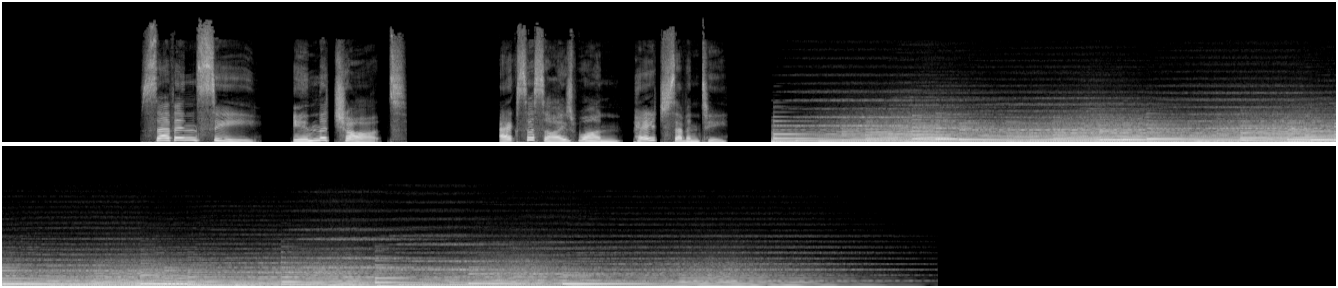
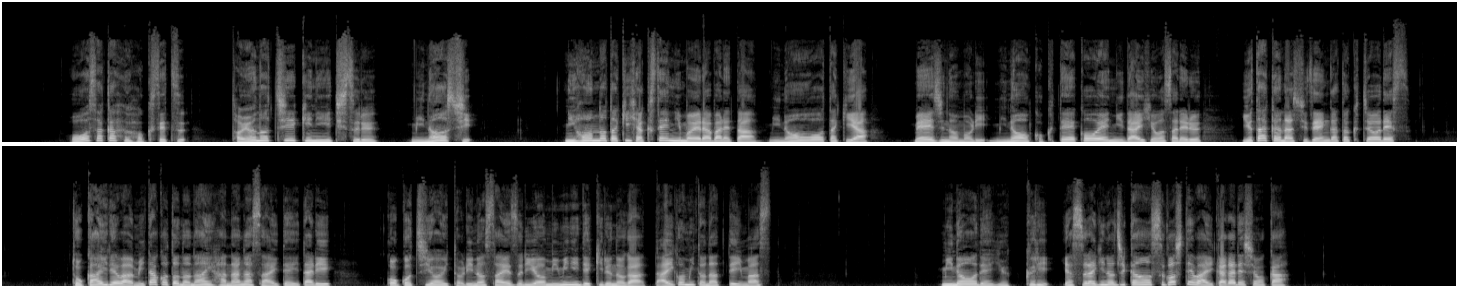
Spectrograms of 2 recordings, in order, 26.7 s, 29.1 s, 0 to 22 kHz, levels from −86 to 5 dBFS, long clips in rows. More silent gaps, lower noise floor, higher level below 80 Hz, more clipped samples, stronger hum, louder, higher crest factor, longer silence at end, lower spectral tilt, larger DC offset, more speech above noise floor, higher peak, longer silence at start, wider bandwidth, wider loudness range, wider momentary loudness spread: neither; first, under -90 dBFS vs -85 dBFS; first, -52 dBFS vs -74 dBFS; neither; neither; about the same, -16 LUFS vs -18 LUFS; about the same, 16 dB vs 18 dB; first, 4.65 s vs 1.7 s; about the same, -5.5 dB/octave vs -4.5 dB/octave; neither; first, over 76 dB vs 68 dB; about the same, -2 dBFS vs -2 dBFS; first, 1.4 s vs 0.7 s; first, 19 kHz vs 17 kHz; first, 7 LU vs 3 LU; first, 11 LU vs 7 LU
